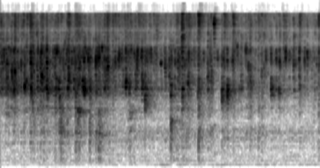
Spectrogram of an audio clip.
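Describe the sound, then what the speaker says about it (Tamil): A single potato slice drops into hot cooking oil and sizzles, a bright crackling hiss with irregular spitting pops that runs steadily for a few seconds at close range. "நம்ம எண்ணெய் வந்து வெந்துருச்சா இல்லையா காஞ்சிருச்சா இல்லையான்னு செக் பண்ணதுக்காக ஒரே ஒரு பொட்டேட்டோ போட்டுக்கலாம்"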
